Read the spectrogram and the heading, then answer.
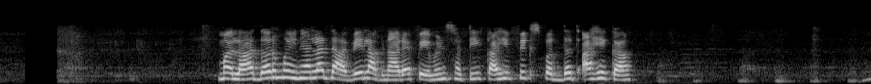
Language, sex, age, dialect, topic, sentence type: Marathi, female, 25-30, Standard Marathi, banking, question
